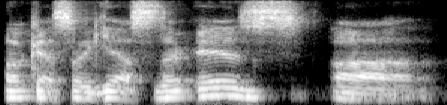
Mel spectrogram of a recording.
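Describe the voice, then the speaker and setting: A man co-hosting a podcast in casual chat, rambling and halting, with many restarts. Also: medium pitch, expressive, fairly bright tone, poor audio. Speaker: podcast co-host.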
